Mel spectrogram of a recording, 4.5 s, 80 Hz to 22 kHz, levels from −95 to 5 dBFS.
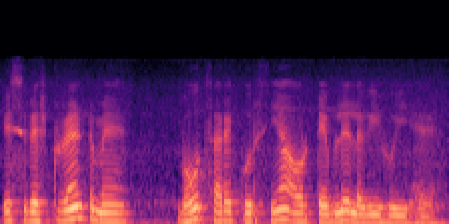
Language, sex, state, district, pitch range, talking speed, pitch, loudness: Hindi, male, Jharkhand, Ranchi, 135-160 Hz, 145 wpm, 150 Hz, -16 LUFS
